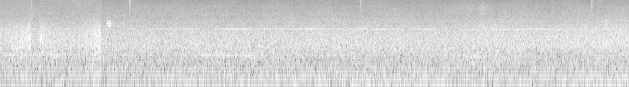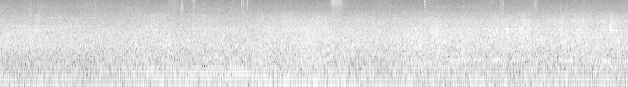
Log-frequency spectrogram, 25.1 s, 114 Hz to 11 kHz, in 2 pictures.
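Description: An airliner lands on runway 24 right at Los Angeles International Airport, a broad, distant jet roar that builds and rumbles steadily throughout.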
